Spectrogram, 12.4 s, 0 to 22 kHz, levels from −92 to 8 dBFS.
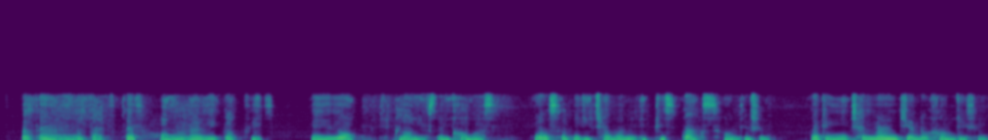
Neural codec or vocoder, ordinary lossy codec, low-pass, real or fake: codec, 44.1 kHz, 1.7 kbps, Pupu-Codec; none; 7.2 kHz; fake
